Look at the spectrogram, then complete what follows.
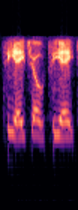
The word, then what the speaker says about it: Thoth: was um the supposed Atlantan priest king named Thoth. They also attributed Wait a minute. Spell spell that spell that name. Is it T H O T H?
